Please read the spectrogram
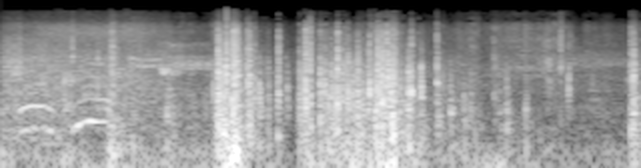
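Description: Gift wrapping paper being torn open and rustled in several quick, noisy rips, loudest around the middle.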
